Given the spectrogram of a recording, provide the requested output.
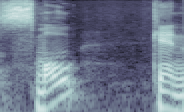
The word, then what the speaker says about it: smoking: Fijaos, smoking, no smoking, no, smoking, smoking. La I como una E, letra clave, y la G casi no se pronuncia, smoking.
